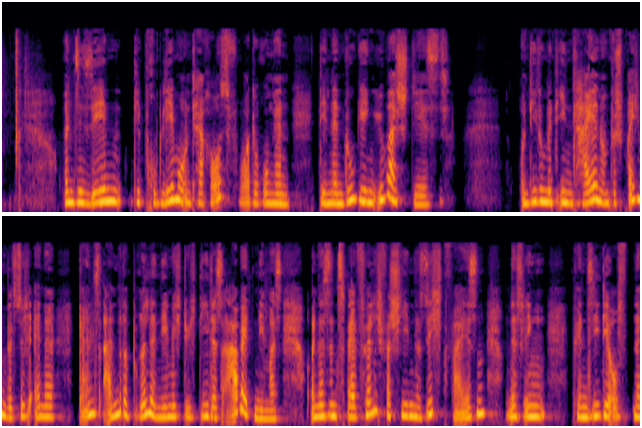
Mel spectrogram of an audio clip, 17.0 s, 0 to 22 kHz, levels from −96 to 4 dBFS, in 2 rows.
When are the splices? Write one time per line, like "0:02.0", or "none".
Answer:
none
